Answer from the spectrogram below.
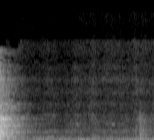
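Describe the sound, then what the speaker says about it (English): Fritter batter gets stirred in a bowl, a spoon scraping and clinking against the sides in a continuous close-up swirl with a louder clatter at the start. "And we're going to mix this up a batter."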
